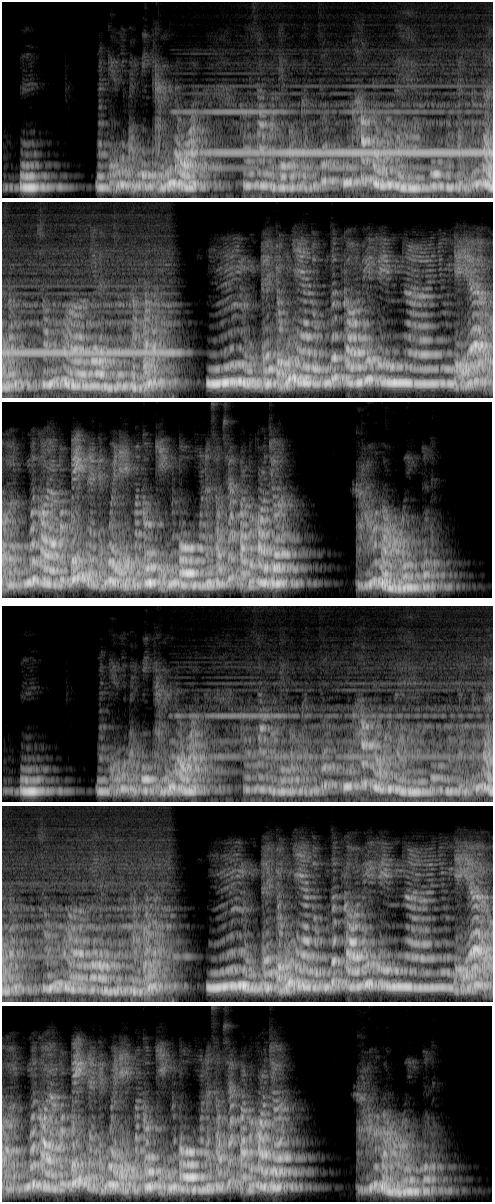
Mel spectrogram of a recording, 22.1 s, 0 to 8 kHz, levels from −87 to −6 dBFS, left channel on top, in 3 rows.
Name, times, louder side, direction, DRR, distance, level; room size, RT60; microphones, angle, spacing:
voice 1, 1.4-9.7 20.0-21.2, left 2 dB, 50° left, -3 dB, 0.4 m, -29 dB
sound 1, 2.5-9.9, left 10 dB, 10° right, 1.0 m, -38 dB
voice 2, 10.4-18.9, left 1 dB, 20° left, -5 dB, 0.8 m, -25 dB
5.3 x 2.1 x 2.4 m, 1.0 s
head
